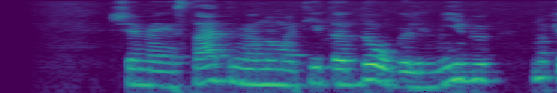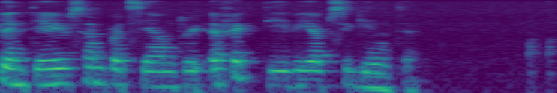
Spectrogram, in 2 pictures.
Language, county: Lithuanian, Klaipėda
